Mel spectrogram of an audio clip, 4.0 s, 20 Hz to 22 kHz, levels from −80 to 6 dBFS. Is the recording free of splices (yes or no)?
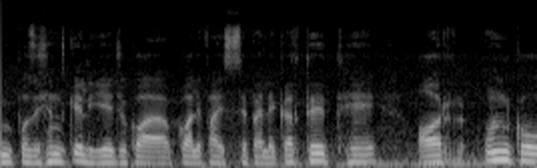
yes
